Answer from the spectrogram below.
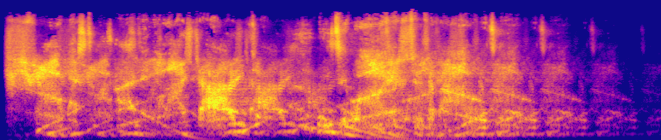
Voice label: Creepy Whisper Mucho Phaser FX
